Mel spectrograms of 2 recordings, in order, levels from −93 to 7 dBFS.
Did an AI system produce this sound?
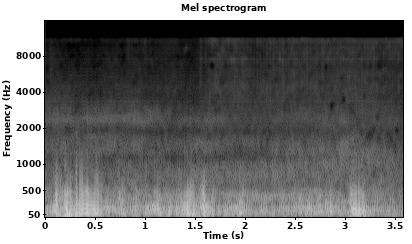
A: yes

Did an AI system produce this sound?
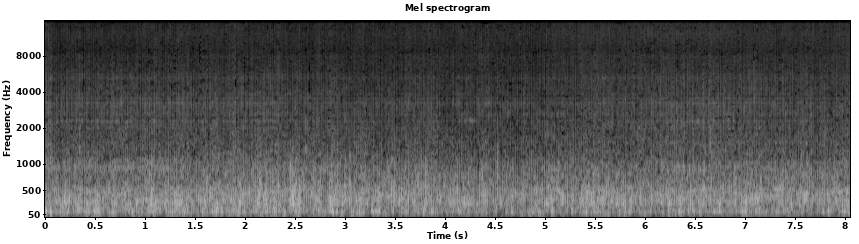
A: yes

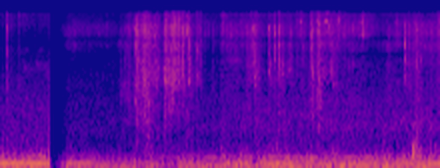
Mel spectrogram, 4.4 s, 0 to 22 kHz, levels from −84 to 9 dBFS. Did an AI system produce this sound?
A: yes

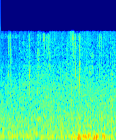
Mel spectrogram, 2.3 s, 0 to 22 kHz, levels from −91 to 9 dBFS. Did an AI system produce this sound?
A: yes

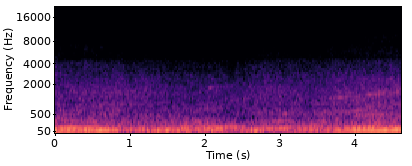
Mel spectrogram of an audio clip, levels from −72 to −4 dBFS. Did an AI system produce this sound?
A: yes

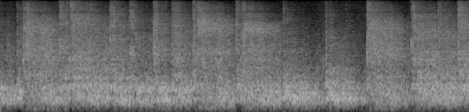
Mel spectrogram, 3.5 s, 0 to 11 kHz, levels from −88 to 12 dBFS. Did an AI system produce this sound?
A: no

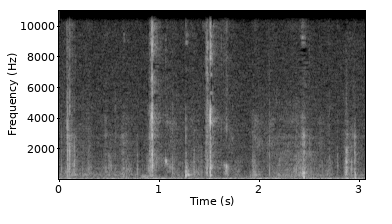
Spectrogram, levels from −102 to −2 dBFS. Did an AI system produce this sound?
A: no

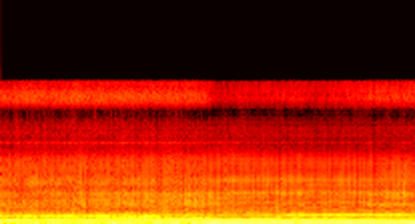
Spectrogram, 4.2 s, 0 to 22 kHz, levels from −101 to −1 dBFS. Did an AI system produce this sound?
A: yes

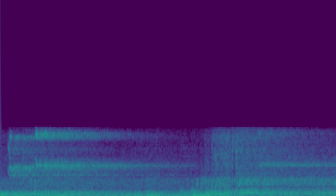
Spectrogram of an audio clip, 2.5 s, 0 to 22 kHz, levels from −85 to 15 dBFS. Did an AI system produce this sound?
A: no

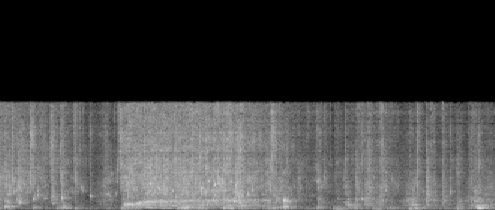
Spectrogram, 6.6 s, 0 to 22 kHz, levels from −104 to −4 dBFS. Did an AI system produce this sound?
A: yes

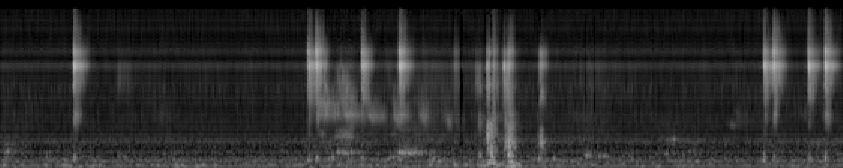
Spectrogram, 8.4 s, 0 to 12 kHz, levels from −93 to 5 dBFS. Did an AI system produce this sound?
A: yes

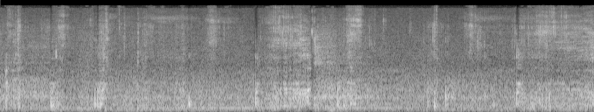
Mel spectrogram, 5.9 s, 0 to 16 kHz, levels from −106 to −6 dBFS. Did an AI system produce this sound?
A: no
